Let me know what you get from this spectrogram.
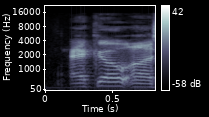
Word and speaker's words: EKOH: I like Futuristic, but saving how do you pronounce that? The other rapper there. Oh. E-K-O-H. – Echo. I think it would just be Echo, yeah. – Echo.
